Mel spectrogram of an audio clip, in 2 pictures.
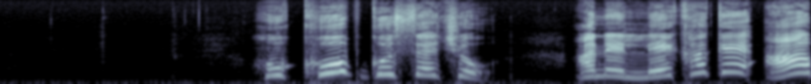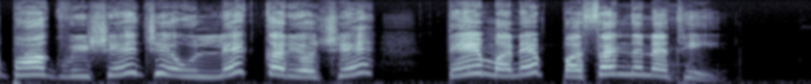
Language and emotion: Gujarati, angry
